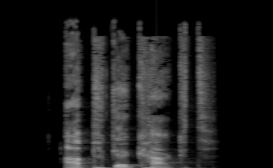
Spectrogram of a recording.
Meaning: past participle of abkacken
- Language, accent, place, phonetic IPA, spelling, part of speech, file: German, Germany, Berlin, [ˈapɡəˌkakt], abgekackt, verb, De-abgekackt.ogg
